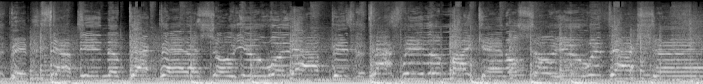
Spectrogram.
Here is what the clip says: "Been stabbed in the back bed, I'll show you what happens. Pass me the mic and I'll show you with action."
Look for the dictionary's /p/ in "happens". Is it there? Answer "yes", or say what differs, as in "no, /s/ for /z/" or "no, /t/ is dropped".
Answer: no, /b/ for /p/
